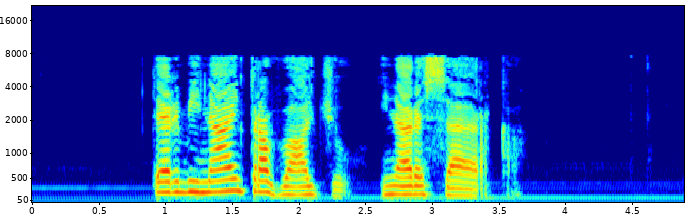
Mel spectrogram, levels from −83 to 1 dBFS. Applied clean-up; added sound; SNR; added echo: none; none; none; none.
